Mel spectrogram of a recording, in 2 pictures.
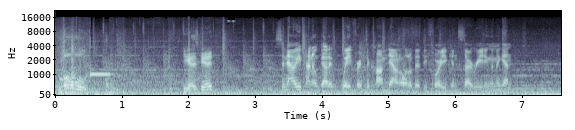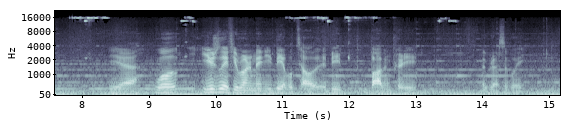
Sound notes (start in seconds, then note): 0.9 beep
